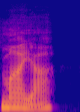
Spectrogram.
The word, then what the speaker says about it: Meijer: my great-great-great-grandparents' names are spelled M-E-I-J-E-R, pronounced Maya, Meyer, M-E-Y-E-R, and Meyer, M-E-I-E-R.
